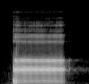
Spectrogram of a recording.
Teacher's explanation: اس کو ایک الف کی مقدار کے برابر لمبا کیا جائے گا، ٹھیک ہے، زیادہ لمبا نہیں کریں گے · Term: کھڑی زبر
